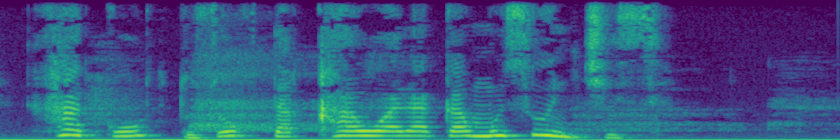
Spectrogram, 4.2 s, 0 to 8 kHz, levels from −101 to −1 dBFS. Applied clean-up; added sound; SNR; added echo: none; Breathing; 6 dB; none.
